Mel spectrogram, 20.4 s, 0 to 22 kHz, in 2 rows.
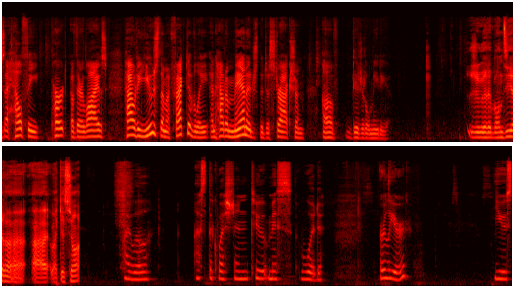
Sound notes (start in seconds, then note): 12.6 speaking French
